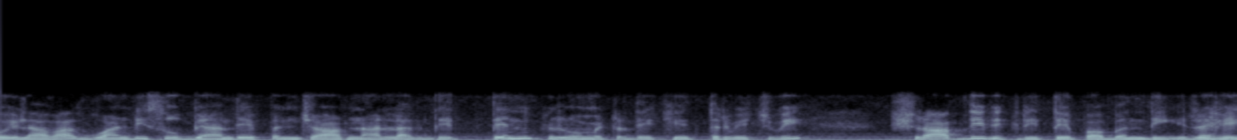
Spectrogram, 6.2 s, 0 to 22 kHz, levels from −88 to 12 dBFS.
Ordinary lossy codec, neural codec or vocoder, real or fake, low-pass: Opus, 24 kbps; codec, 16 kHz, 8 kbps, FunCodec, trained on Chinese and English, 25 frames a second; fake; 7.2 kHz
